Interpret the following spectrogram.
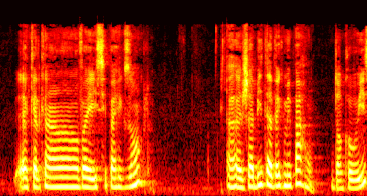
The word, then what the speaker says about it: j'habite: Donc, ici, le verbe habiter, c'est un verbe qui commence par un H muet. Donc, on fait élision. Donc, j'habite.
